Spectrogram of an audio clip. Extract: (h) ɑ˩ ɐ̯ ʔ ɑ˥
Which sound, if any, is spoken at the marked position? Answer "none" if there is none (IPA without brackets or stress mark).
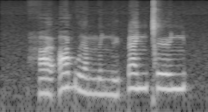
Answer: h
